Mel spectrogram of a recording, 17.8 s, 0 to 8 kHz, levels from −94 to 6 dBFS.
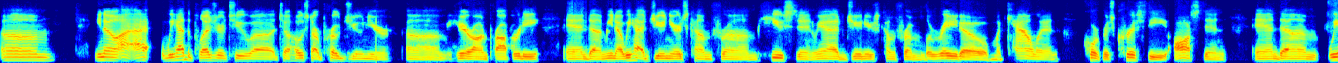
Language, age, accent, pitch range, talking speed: English, 10-29, American, 105-120 Hz, 145 wpm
